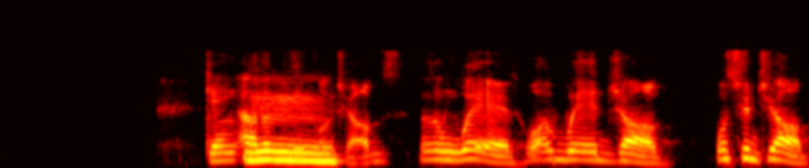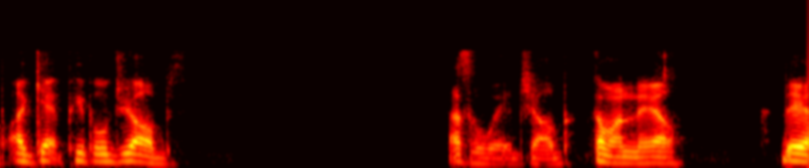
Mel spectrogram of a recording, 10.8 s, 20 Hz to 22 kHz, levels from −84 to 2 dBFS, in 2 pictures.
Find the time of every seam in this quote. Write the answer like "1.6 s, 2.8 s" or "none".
none

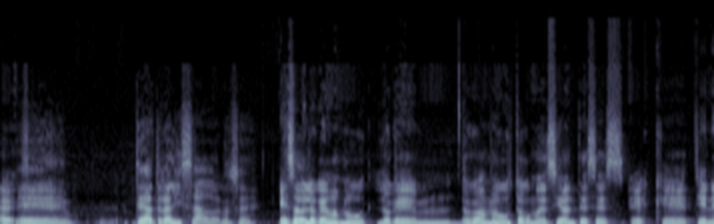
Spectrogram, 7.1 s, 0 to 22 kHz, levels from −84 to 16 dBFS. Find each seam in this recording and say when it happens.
1.2 s, 2.7 s

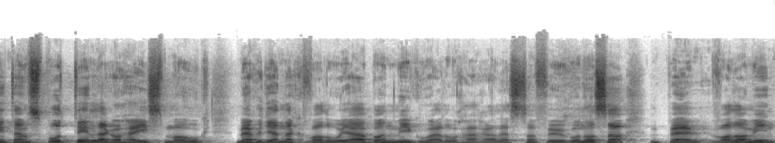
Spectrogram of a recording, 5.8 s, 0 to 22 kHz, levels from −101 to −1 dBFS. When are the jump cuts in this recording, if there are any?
2.3 s

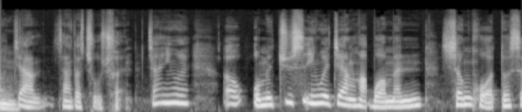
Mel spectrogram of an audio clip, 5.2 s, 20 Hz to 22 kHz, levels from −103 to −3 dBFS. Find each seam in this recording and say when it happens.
1.4 s, 2.5 s, 3.7 s

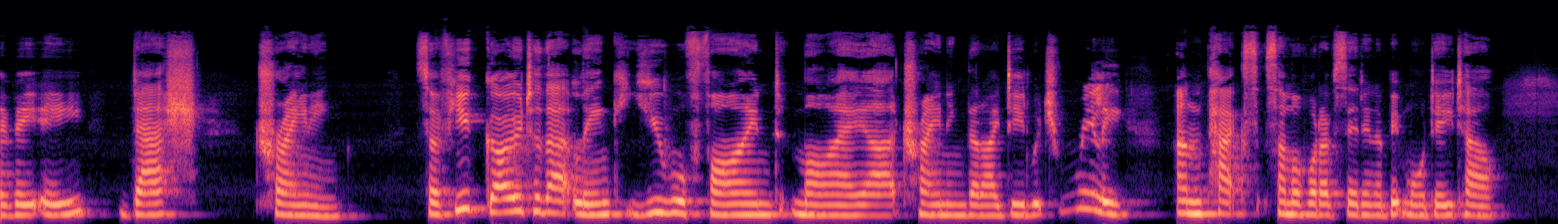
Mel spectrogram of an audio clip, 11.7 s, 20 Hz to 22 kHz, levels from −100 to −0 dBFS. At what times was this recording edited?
none

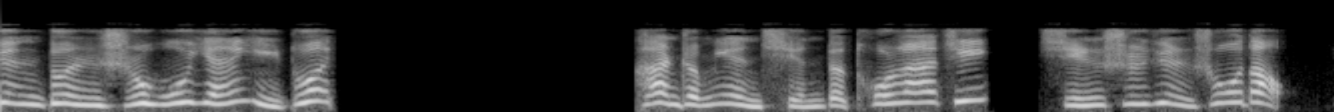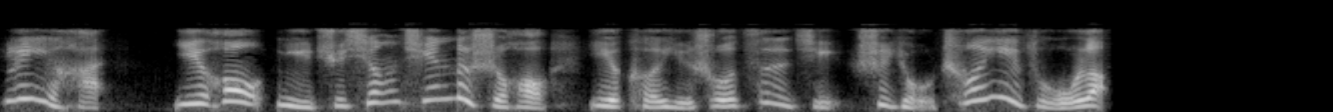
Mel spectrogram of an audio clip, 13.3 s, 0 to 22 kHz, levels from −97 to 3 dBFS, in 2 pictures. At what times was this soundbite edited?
none

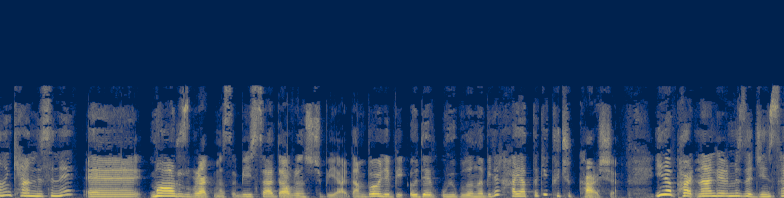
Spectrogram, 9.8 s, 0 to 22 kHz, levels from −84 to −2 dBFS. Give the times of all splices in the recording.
4.9 s, 7.2 s

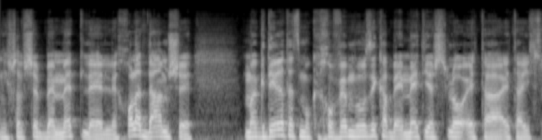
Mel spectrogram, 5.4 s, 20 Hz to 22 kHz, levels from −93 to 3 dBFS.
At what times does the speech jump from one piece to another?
none

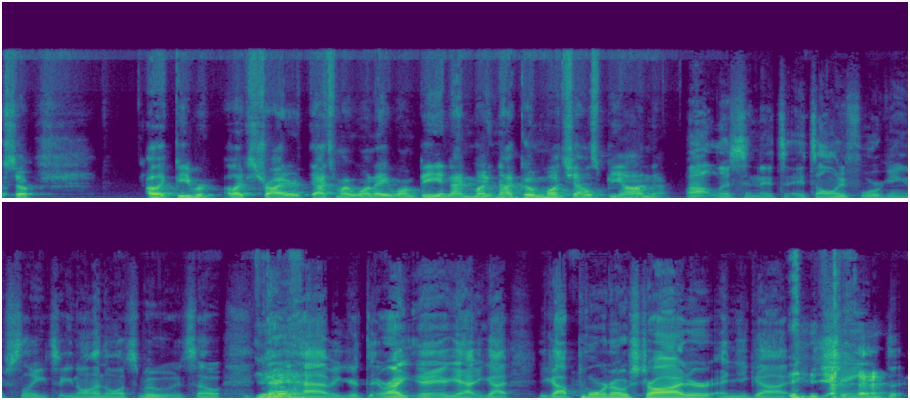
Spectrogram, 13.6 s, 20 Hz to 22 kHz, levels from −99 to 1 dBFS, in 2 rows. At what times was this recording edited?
5.1 s

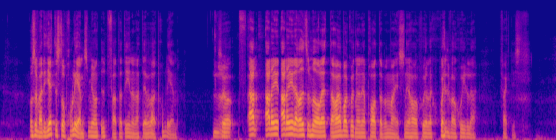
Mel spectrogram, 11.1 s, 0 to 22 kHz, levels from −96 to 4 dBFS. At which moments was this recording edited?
1.7 s, 2.0 s, 3.7 s, 5.6 s, 7.1 s, 8.1 s

